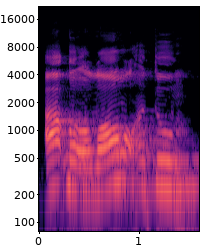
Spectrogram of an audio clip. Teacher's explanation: রা সাকিনের ডান দিকে জবর রাকে পুরো মোটা করে উচ্চারণ করে পড়তে হবে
